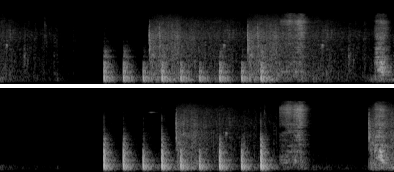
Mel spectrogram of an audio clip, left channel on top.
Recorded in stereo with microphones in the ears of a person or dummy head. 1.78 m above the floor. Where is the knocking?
60° right (ahead or behind), 0.7 m.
